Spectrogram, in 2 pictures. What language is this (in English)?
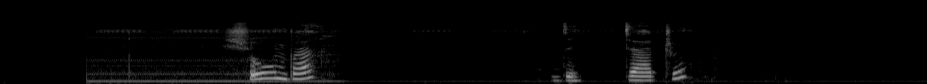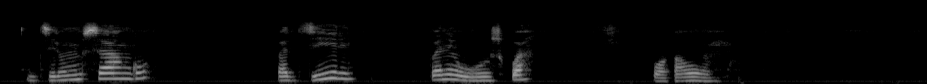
Shona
